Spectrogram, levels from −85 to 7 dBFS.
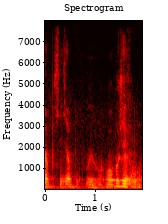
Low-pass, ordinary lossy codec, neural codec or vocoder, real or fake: none; none; none; real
